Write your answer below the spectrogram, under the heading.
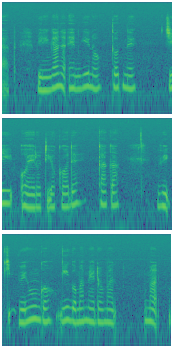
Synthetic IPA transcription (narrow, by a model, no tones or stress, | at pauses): a̰t̪ | biniŋɡaɲaʔɛnɡɪnɔt̪ot̪ne | t͡ʃioeɾotḭokɔdɛ | kaka | wiuŋɡoɡɪɡomamɛd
